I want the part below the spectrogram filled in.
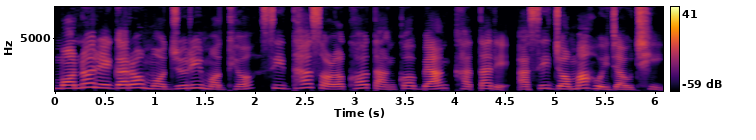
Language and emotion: Odia, neutral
